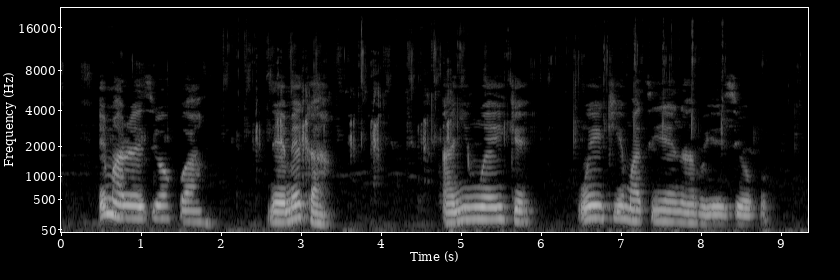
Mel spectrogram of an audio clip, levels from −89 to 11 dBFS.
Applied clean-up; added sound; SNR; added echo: classical method log-MMSE.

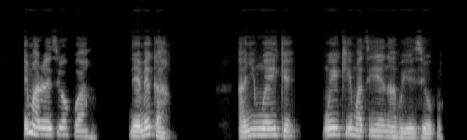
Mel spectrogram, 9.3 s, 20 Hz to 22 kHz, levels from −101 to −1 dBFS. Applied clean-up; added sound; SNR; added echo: none; none; none; none.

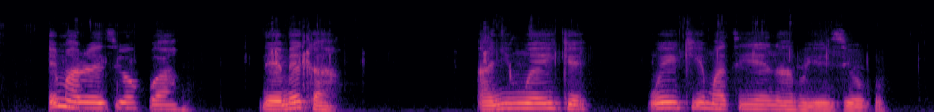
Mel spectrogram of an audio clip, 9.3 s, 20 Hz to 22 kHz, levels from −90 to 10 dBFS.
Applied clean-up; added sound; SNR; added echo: neural mask model RNNoise.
